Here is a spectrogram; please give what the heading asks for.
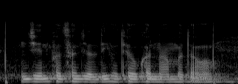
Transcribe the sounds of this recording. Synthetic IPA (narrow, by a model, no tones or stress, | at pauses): d͡ʒeːnpʰɐsəld͡ʒɐld̪iɦot̪ʰeʊkʰənnːaːmbɐt̪a̰ːʋoː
